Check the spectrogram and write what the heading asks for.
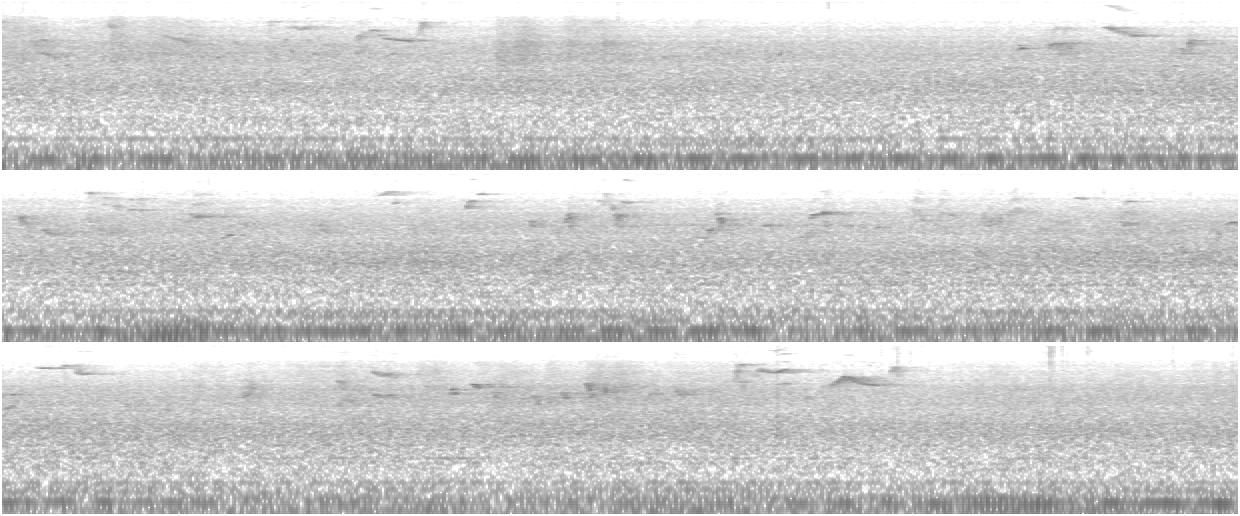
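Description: Small birds chirping in short, scattered calls over a steady low hum.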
